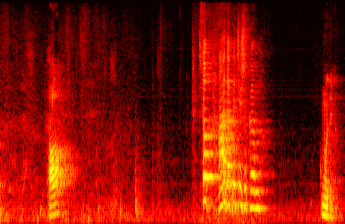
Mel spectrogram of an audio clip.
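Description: A man speaks with animation in a large room.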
